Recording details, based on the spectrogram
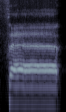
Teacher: ث، اب جو ث ہے یہ سیٹی والا حرف نہیں ہے، وداؤٹ وسل اسے پڑھیں گے، سیٹی کے بغیر، تو زبان جو ہے وہ اوپر والے دانتوں سے لگے گی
